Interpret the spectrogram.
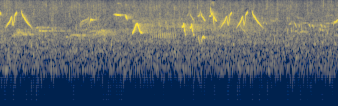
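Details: Wild sikatan londo flycatcher in its natural habitat, singing lively: scattered high, thin whistled notes and quick upward and downward slurs, with short bright chirps clustered around the middle over a soft hiss of outdoor background.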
